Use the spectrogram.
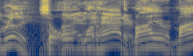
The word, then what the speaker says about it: Meyer: I'm doing a little book signing this afternoon at the Mayor Mad Hatter. Oh, really? So Meyer the Hatter. Meyer.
